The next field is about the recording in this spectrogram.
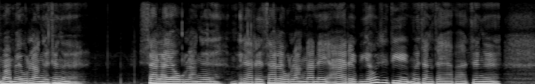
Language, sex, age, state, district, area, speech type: Bodo, female, 60+, Assam, Baksa, rural, spontaneous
